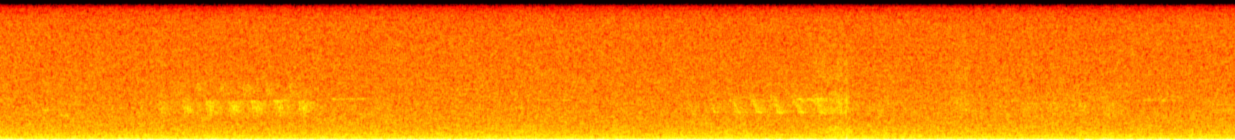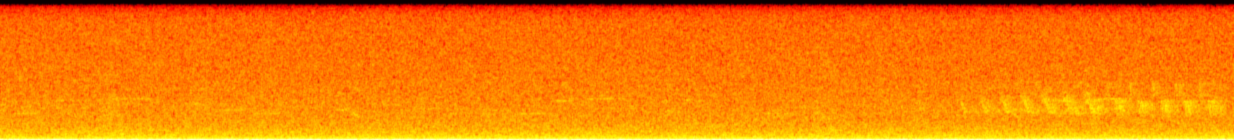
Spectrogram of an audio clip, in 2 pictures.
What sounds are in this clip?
Ovenbird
